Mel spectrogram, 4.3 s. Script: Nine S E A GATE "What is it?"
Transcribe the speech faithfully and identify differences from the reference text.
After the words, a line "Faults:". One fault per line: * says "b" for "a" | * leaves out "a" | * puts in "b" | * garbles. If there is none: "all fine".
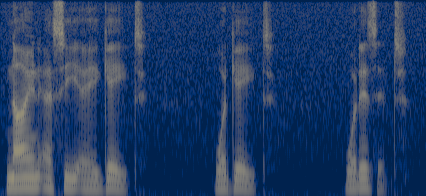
Nine S E A GATE "What GATE What is it?"
Faults:
* puts in "GATE What"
